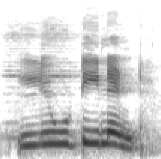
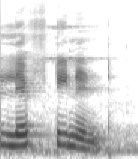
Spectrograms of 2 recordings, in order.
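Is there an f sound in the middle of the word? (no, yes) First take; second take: no; yes. First: The middle has no f sound. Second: The middle has an f sound. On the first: The speaker calls it wrong. "मैं जानबूझ के बोल रही हूँ ये word ल्यूटिनेंट, पर ये ल्यूटिनेंट नहीं है" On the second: The speaker calls it right. "ये जो बीच में साउंड है ये एफ का साउंड"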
